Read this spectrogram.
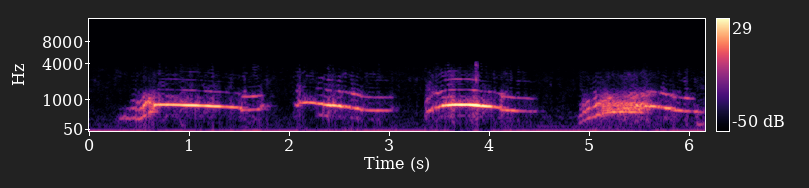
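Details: Jack Russell Terrier named Bobby crying when a family member leaves, four drawn-out tonal whines each falling in pitch, about a second long with short gaps, a person softly comforting him nearby.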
